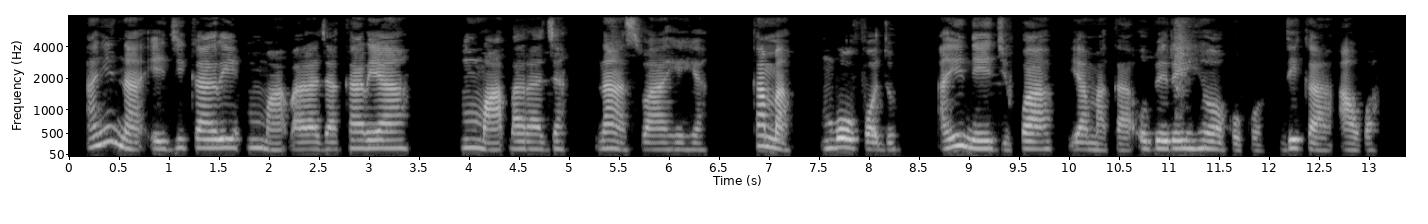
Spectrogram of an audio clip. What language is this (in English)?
Igbo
